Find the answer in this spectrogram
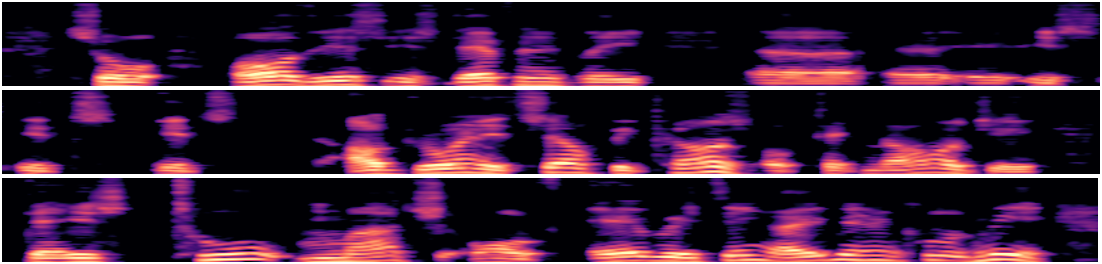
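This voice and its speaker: A man's fairly high voice with a dark, mellow tone, lively intonation and a moderate pace, in a dry, close sound with no echo. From Austria (Vienna). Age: 70s. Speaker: guitar maker. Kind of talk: interview. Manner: halting.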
